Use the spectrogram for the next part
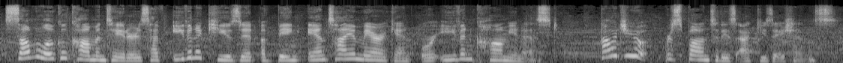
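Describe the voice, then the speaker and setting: A woman's voice: fairly high pitch, very animated, moderate pace, faint music behind. A woman playing a composed TV news reporter in an audio drama, reporting live in an articulate, urgent, professional way. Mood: probing. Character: composed female TV reporter covering a tense protest.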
